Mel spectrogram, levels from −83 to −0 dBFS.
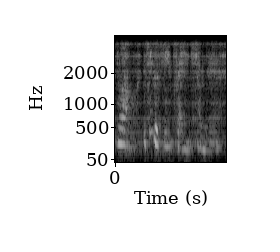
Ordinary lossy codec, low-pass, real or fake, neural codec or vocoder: Opus, 32 kbps; 3.6 kHz; fake; vocoder, 22.05 kHz, 80 mel bands, HiFi-GAN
